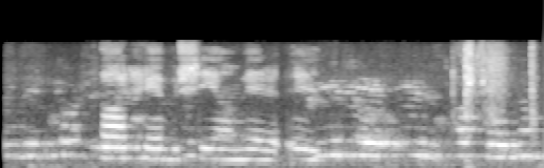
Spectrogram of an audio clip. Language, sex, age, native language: Icelandic, male, 10, Icelandic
